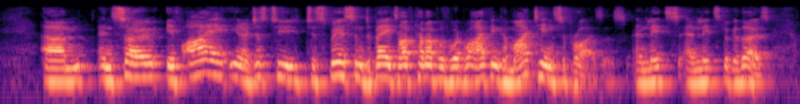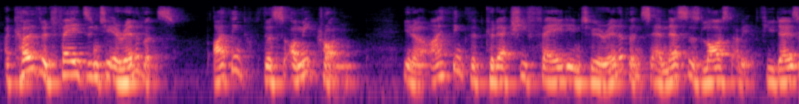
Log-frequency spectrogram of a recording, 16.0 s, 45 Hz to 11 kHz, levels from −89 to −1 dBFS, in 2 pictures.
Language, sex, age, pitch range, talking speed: English, male, 50-69, 145-180 Hz, 220 wpm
